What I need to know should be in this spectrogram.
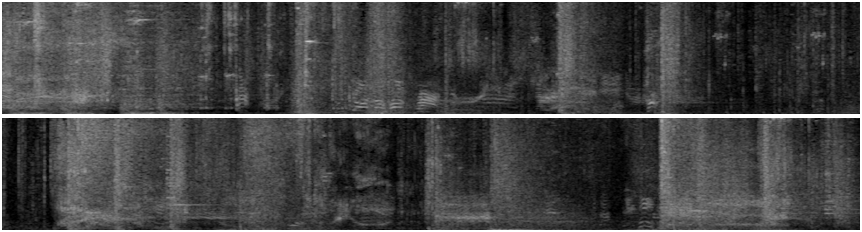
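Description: Heavy blows strike and thud against bodies.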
